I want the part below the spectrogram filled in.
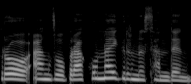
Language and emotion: Bodo, neutral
